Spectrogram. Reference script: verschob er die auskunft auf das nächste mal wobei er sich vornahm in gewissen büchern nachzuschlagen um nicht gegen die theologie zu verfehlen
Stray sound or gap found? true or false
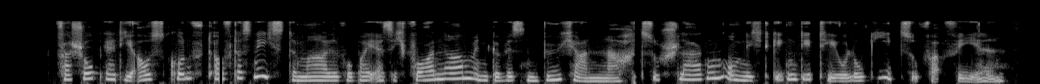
true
